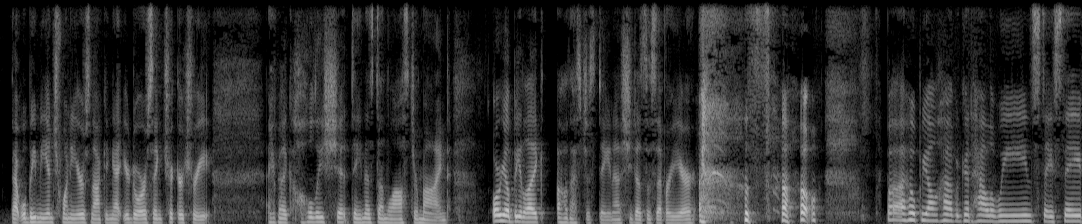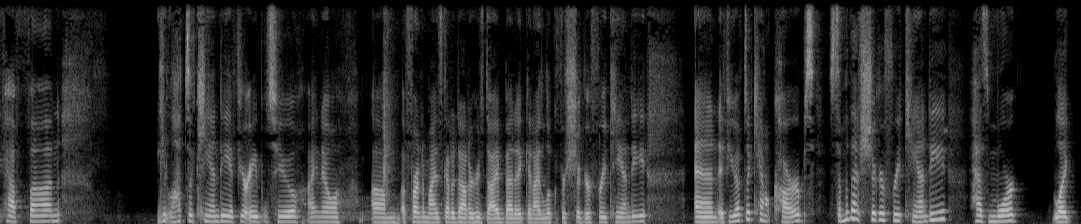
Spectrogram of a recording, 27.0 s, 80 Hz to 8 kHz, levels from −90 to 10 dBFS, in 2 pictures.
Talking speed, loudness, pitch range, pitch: 210 wpm, -23 LUFS, 150-195 Hz, 170 Hz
